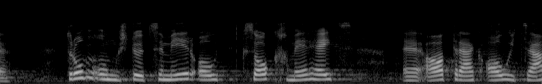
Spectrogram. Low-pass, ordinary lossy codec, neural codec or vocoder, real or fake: 7.2 kHz; Opus, 24 kbps; none; real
